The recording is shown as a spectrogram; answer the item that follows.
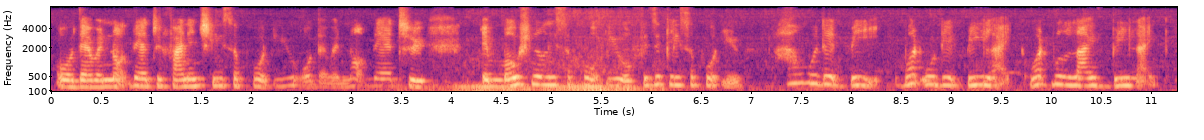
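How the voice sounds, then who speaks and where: A woman's voice: mid-range voice, a bit bright, a little hiss or hum, rough recording. A woman giving a motivational talk to young people, speaking emphatically with repeated phrases and rhetorical questions. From grew up in the Western world, of Indian heritage.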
